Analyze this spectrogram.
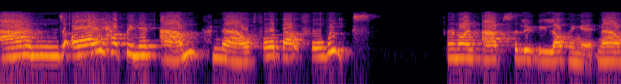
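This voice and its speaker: A woman with a British accent speaks in a high pitch at a fairly slow pace, with an enthusiastic tone. Her pitch swings very widely while her loudness stays very even. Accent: UK. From UK. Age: 40s. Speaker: network marketing affiliate. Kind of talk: business testimony on a webinar. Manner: talkative, enthusiastic.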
